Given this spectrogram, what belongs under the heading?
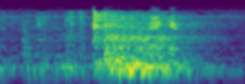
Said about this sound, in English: You can close the cell door, guard.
